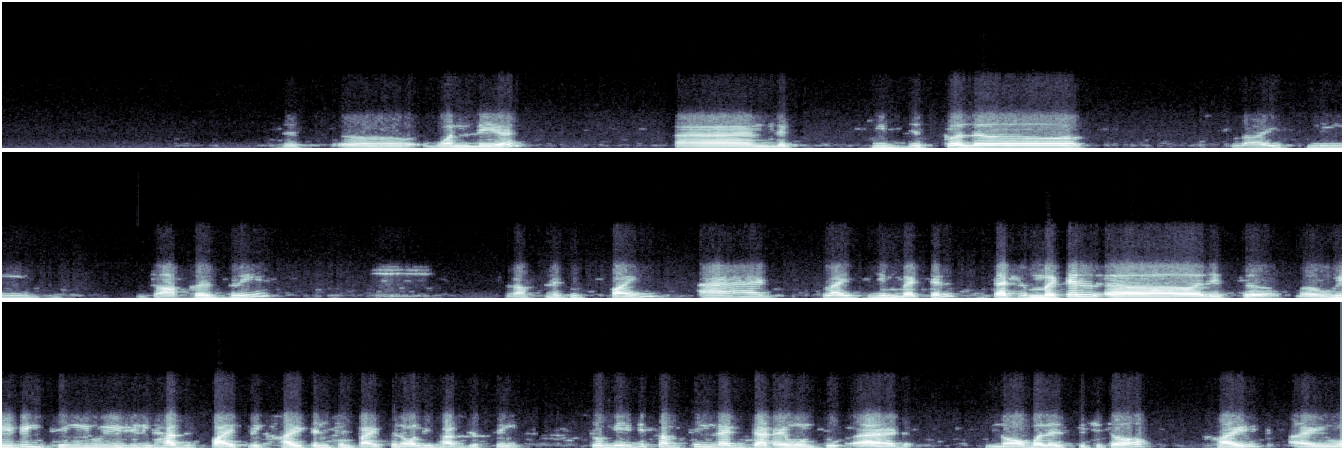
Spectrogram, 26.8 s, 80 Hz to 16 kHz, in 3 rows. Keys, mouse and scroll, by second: 1.2 click, 7.3 click, 10.1 click, 10.7 click, 15.5 click, 23.0-24.5 scroll, 24.5 click, 24.9 scroll, 24.9 middle click, 25.2 middle click.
